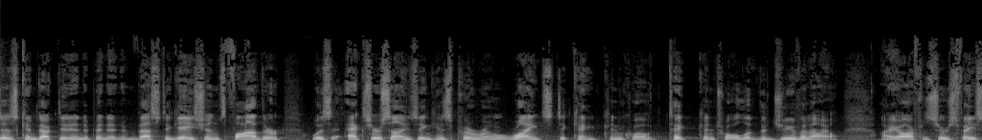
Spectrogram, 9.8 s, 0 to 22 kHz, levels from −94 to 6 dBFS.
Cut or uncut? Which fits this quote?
cut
